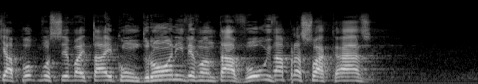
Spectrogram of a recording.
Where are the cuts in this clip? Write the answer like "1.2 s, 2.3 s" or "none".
1.2 s, 1.9 s, 2.7 s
